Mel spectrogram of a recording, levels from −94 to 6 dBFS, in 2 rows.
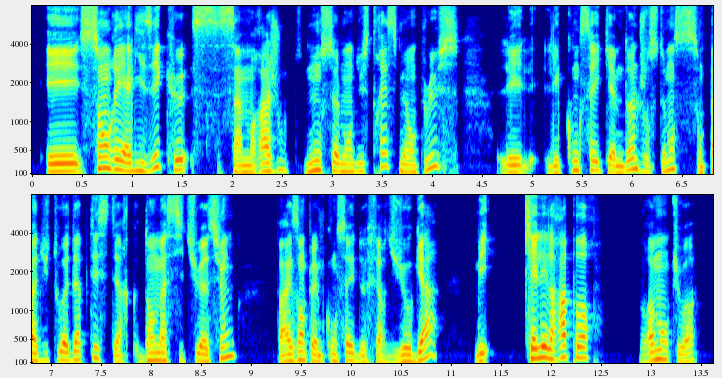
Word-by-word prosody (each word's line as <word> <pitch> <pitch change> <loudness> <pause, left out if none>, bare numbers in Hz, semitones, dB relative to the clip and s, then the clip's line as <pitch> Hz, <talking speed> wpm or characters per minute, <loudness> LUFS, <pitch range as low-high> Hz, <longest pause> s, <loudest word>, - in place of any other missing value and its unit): et 135 +1 +6
sans 195 +8 +4
réaliser 150 +3 +2
que 165 +1 +1
ç - - -18
ça 115 +4 -2
me 120 - +1
rajoute 140 +4 -1
non 150 +5 +2
seulement 130 -3 0
du 135 - -5
stress, 225 +8 -5
mais 135 - 0
en 120 -1 -1
plus 195 - -4 0.4
les 120 0 -2
les 115 0 -3
conseils 155 +2 -2
qu'elle 120 -4 0
me - - 0
donne 180 +1 +1
justement 140 +6 -3
sont 110 - -5
pas 130 - +3
du 130 +1 -9
tout 145 - 0
adaptés. 150 +6 +1
C'est-à-dire 115 -6 -4
que - - -16
dans 135 +5 +1
ma 130 -1 +3
situation, 135 - -1 0.4
par 110 - +1
exemple 140 +1 +2
elle 115 - +2
me - - -16
conseille 130 +2 -1
de 110 - -4
faire 105 +2 -3
du 100 +1 -7
yoga, 145 - +2 0.3
mais 125 +3 0 0.3
quel 170 +1 +7
est - - +10
le 165 - +6
rapport? 185 0 +2 0.4
Vraiment, 140 +6 +2
tu 125 - -7
vois? 130 +3 -2
135 Hz, 215 wpm, -23 LUFS, 120-160 Hz, 0.4 s, est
